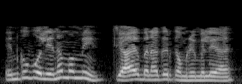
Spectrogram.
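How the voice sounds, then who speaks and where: A woman voicing a lazy, entitled grown son who whines and demands, in an animated story. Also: a little high, brisk, no echo, lo-fi sound, close to an everyday voice. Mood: demanding. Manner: whiny, demanding.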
